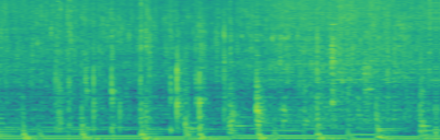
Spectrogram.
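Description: Chopped green onion and green chilli sizzling in hot oil in a metal kadhai, with a steady hiss. A metal spatula scrapes and clicks against the pan at irregular intervals as the pieces are stirred.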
